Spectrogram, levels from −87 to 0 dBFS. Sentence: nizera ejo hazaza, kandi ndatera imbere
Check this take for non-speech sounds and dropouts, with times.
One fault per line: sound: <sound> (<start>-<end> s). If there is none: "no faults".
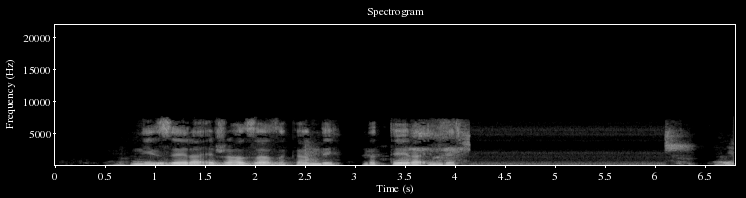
no faults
